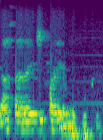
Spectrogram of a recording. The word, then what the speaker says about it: Aster: Please, when you're talking to Esther, that is a very different person and she's not here. The person standing before you is Aster. I thought I would really love to correct the pronunciation of the name.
